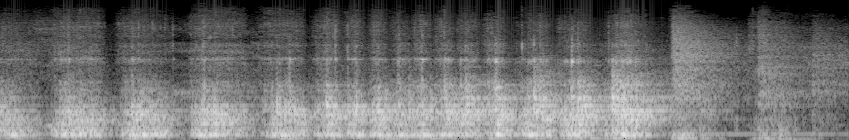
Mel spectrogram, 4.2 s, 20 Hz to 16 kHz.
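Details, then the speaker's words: Polaris Sportsman 500 front differential, turned by hand with gunk inside. Uneven, gritty rasping bursts and scraping come from worn, chewed-up gears; the front differential is destroyed. "yeah those are war and whatever's in there does not sound good"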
